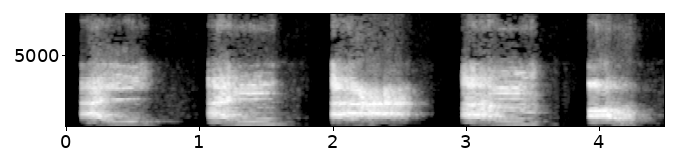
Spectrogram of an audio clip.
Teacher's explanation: ان میں درازی ہے لیکن اس مقدار میں نہیں ہے جتنے کہ رخاوت کے حروف میں درازی آتی ہے آواز میں، تو اس وجہ سے ان کو حروف بینیت کہا جاتا ہے، یہ درمیانے حروف ہے۔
